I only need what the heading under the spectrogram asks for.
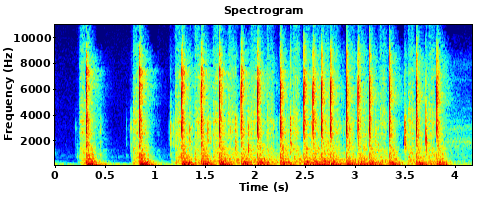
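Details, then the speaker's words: Sharp PA-3000II daisy wheel electronic typewriter, about 74 dB on average, typing: irregular strikes, each with an unusually sharp, very high-pitched snap as the wheel hits the paper. "But when I when I hit the um the keys, even though it's about average for a daisy wheel printer, I hear a very high-pitched snap when it strikes the paper."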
